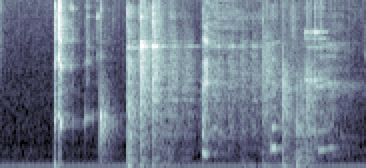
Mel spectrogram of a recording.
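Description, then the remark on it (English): A tiny champagne bottle is opened: a soft pop, then a few sharp clinks and a light fizzing hiss, with no one speaking. “We don't have a bottle to pop, but this should suffice.”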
